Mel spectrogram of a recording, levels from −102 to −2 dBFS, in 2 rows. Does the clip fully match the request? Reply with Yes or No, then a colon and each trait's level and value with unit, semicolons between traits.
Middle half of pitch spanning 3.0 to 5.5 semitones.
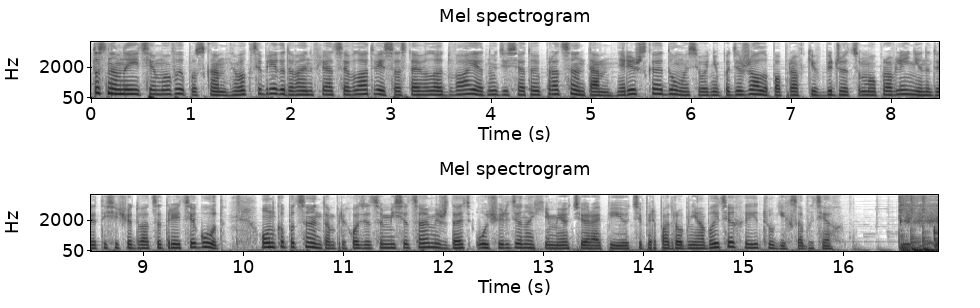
Yes: average, 3.5 semitones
